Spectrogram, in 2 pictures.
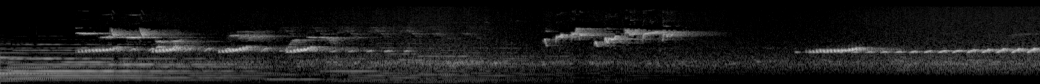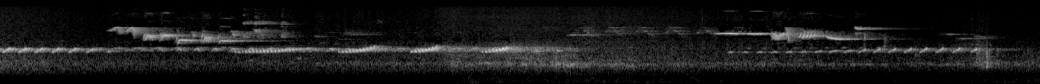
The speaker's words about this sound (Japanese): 栃木県奥日光中禅寺湖のほとりです水ならの梢でさえずるオオルリと湖の岸辺で鳴くカジカガエルの声が聞こえてきました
